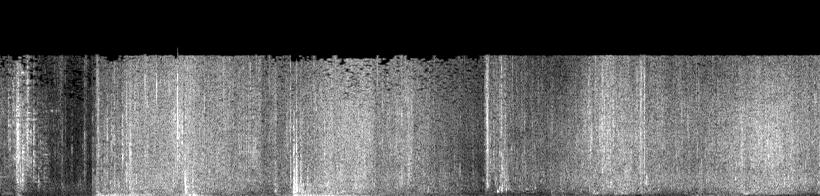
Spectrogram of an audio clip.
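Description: Oars splash in water as a boat is rowed.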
